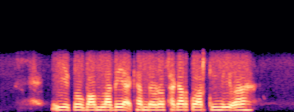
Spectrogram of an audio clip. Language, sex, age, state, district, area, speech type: Santali, female, 30-45, West Bengal, Jhargram, rural, conversation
